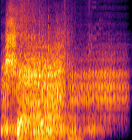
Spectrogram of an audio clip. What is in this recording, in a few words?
Automaton Alert Line; NPC; Heist Robot Spotted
